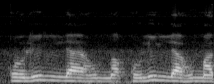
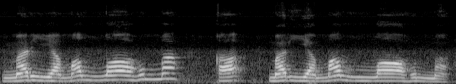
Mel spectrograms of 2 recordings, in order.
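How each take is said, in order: First: "اللہم" with a light, thin L; thin lam. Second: "اللہم" slow, with a heavy, dark L; full lam. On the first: Teacher lets students feel the contrast, thin L in "اللہم". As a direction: keep the L of "اللہم" light after "قل". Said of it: "تفخیم اور ترقیق". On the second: Teacher lets students feel the contrast, heavy L in "اللہم". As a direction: fill out and stretch the L of "اللہم". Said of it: "آپ clear cut محسوس کرتے ہیں". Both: Shown as a demonstration.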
